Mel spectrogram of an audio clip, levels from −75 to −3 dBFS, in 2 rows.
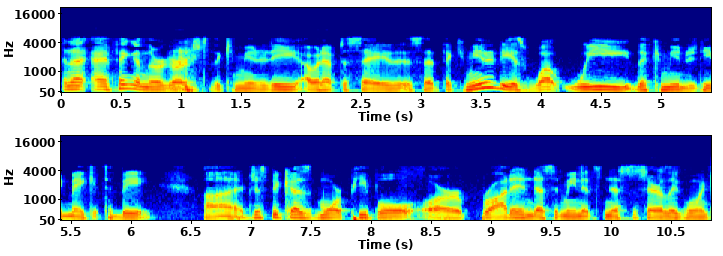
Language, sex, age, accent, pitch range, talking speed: English, male, 30-49, American, 115-130 Hz, 225 wpm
